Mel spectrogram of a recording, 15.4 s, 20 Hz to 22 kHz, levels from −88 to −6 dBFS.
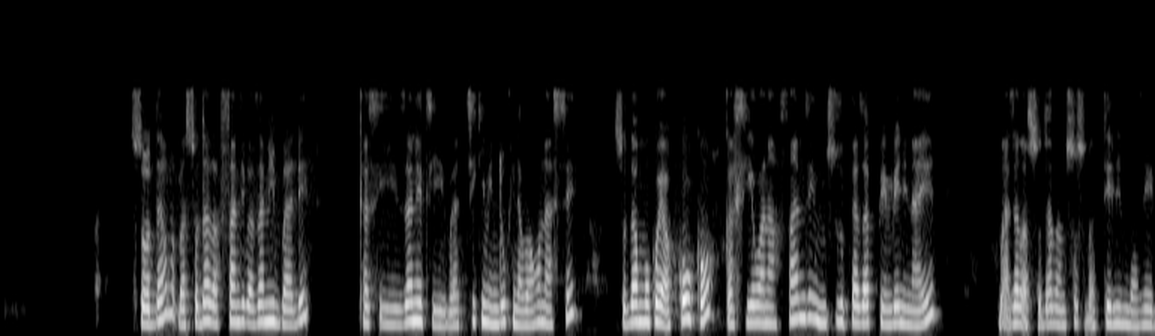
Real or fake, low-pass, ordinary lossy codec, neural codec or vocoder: fake; 7.2 kHz; Opus, 32 kbps; codec, 16 kHz, 2 kbps, X-Codec, HuBERT features, trained on LibriSpeech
